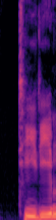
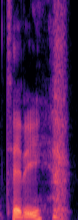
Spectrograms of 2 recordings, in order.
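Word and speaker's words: titi: They're from UC Davis, and they did this really cool experiment with TD monkeys. That's how you say it, not titty. Or at least I think it's not titty.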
